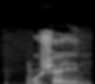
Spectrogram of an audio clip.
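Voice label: "гусяин", Komi-Zyrian, male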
